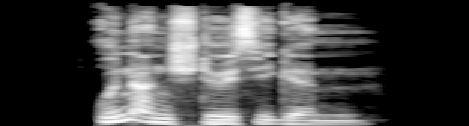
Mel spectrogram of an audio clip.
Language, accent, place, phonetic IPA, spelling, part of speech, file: German, Germany, Berlin, [ˈʊnʔanˌʃtøːsɪɡəm], unanstößigem, adjective, De-unanstößigem.ogg
- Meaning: strong dative masculine/neuter singular of unanstößig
